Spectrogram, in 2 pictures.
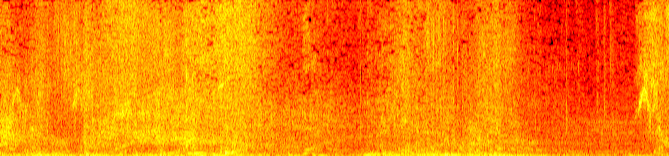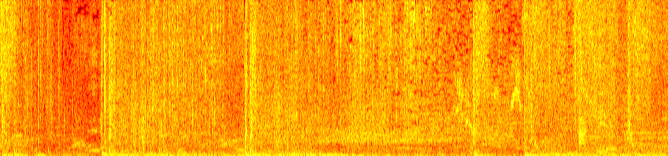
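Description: Repeated Confringo blasting-spell explosions from the Hogwarts Legacy video game, loud booming and crashing blasts landing every second or two in dense, chaotic combat, with battle noise and shouted voices between them.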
